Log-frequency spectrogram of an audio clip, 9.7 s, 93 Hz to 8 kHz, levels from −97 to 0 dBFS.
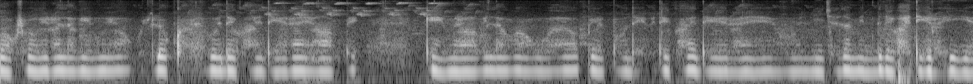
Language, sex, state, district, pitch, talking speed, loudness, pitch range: Hindi, female, Uttar Pradesh, Hamirpur, 190 Hz, 195 wpm, -26 LUFS, 185-195 Hz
